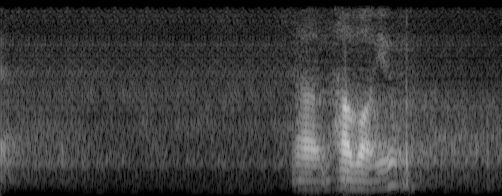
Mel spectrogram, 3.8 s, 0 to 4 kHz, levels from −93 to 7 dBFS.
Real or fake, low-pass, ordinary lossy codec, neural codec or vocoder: fake; 3.6 kHz; none; codec, 16 kHz, 0.9 kbps, LongCat-Audio-Codec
